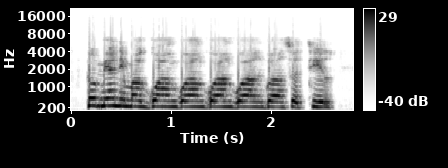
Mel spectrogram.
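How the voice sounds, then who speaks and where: A woman with a Jamaican accent talks at a fairly high pitch. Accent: Jamaican, Patois-inflected. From Jamaica (Mandeville). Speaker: guest sharing life story. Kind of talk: personal testimony.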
